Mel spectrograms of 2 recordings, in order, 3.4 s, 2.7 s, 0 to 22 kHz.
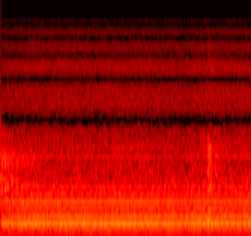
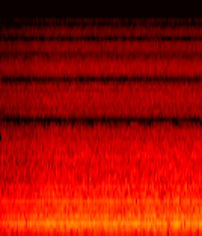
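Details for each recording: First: Robbins & Myers antique five-blade ceiling fan on a remote receiver, set to forward on low: constant electrical hum with one click and no rising blade whir; the motor stalls on low, thought to be because the low-speed capacitor value is too small. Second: Antique Robbins & Myers five-blade ceiling fan (circa 1945) with three speeds and reverse pull chain, running forward on high: smooth, steady electric hum with a constant low tone, no rubbing or ticking; running evenly.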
